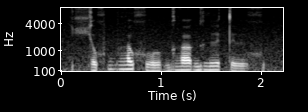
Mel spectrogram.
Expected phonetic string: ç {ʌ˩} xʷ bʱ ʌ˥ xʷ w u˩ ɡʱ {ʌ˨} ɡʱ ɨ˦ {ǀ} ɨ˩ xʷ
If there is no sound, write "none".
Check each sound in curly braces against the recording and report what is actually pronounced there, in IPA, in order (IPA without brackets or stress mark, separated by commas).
ʌ˩, ʌ˦, t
